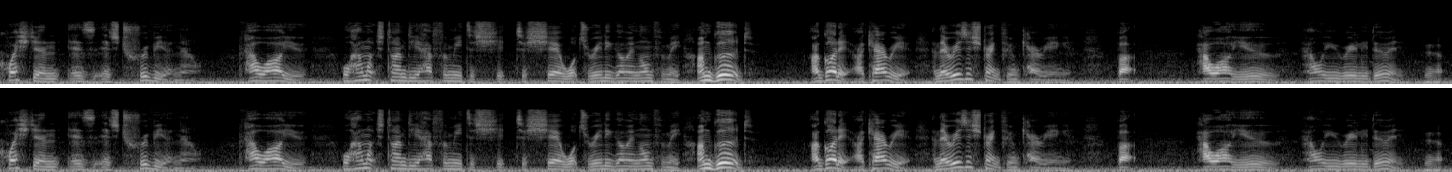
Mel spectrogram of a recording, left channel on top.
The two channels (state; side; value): identical; both; correlation 1.00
